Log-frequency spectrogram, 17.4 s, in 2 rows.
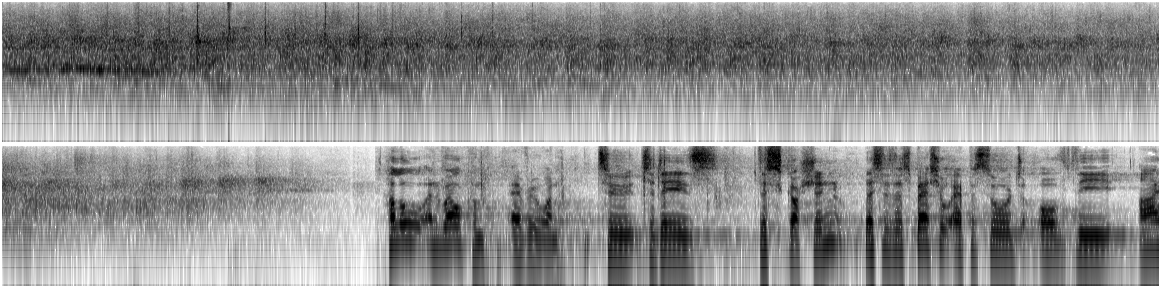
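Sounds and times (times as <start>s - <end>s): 
audience applauding to welcome a host and panel at a hospitality institute event: 0.0s - 11.5s
speech: 11.6s - 17.3s.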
